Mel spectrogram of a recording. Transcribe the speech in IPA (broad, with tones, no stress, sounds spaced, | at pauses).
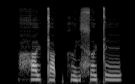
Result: h a˧ j ʈ a˨˩ k̚ x ɨ˨˩˨ j s ə˧˥ j ʈ e˧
